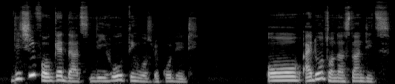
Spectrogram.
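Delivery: ordinary delivery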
